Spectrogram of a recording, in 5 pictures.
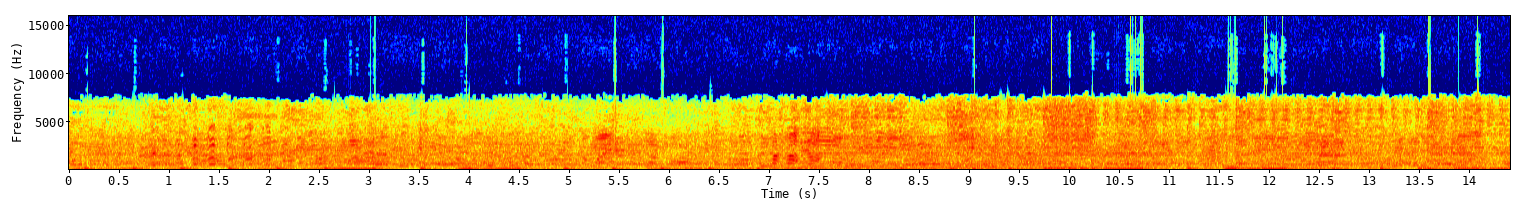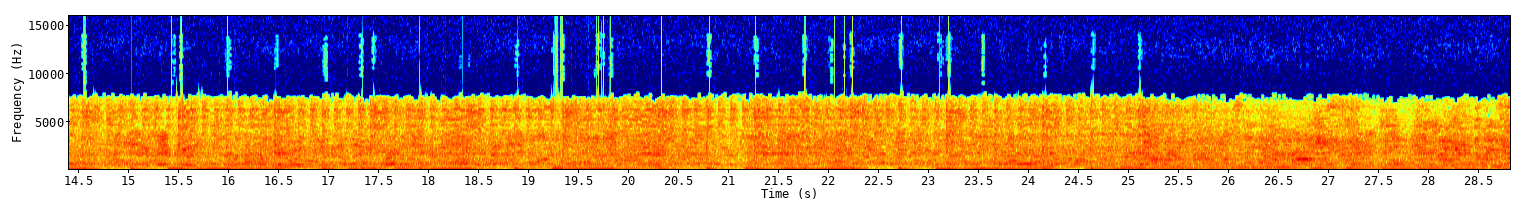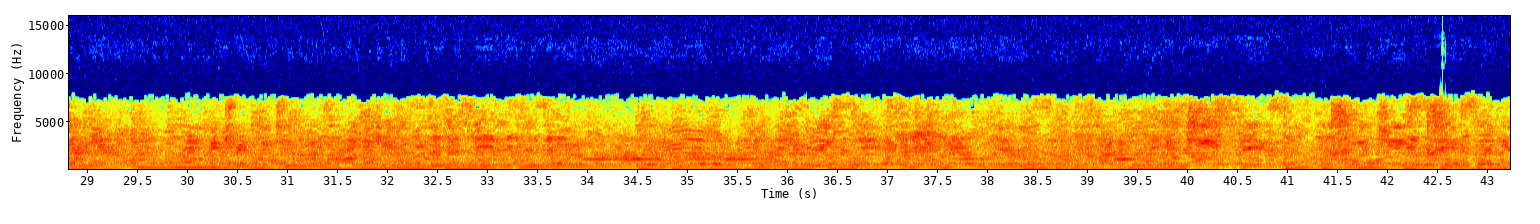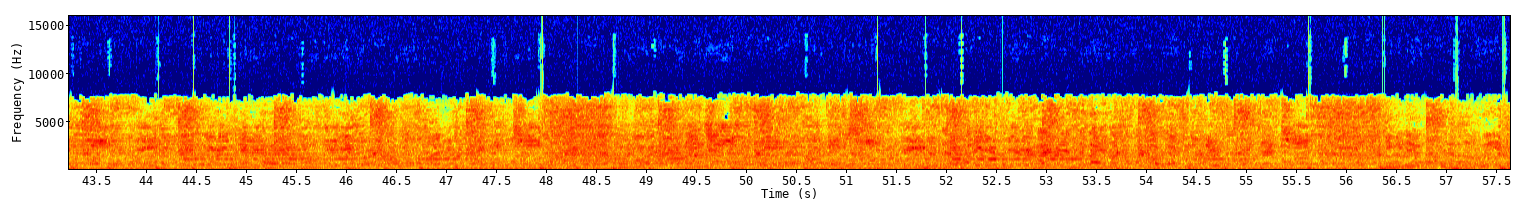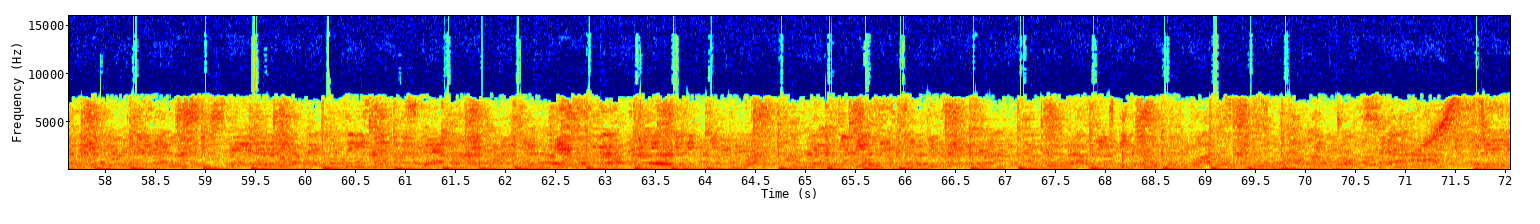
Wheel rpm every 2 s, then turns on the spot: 0, 0, 0, 0, 0, 0, 0, 0, 0, 0, 0, 0, 0, 0, 0, 0, 0, 0, 0, 0, 0, 0, 0, 0, 0, 0, 0, 0, 0, 0, 0, 0, 0, 0, 0, 0.
none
